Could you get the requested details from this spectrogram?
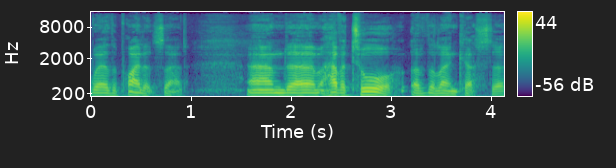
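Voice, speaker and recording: The man's voice carries a dark, mellow tone. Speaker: town crier. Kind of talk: TV news interview answer. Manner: enthusiastic.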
